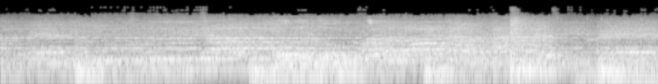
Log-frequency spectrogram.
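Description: Church choir singing a gospel song, led by a soloist singing into a microphone. A sharp hit rings out about six and a half seconds in.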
